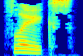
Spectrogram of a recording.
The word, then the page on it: flakes: British English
